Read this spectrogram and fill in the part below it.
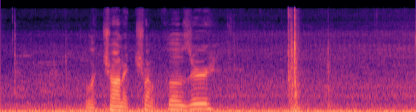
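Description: A car trunk lid thumps shut.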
